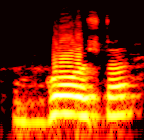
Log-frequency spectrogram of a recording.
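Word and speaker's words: ghost: जैसे आवर ऑनेस्ट गोस्ट एच का उच्चारण आमतौर पर या तो हल्का होता है या तो साइलेंट होता है।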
